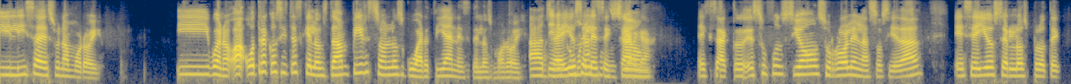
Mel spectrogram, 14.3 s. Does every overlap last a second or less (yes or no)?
no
